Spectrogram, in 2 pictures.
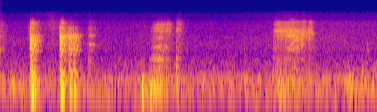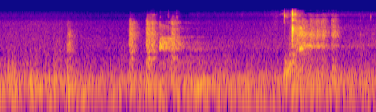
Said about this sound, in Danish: Ja, jeg sidder lige og tænder lidt sterinlys.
